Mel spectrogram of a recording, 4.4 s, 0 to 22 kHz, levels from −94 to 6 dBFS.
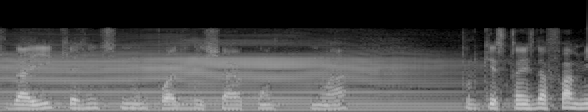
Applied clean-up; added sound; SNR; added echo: none; Wind instrument, woodwind instrument; 6 dB; none.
